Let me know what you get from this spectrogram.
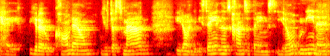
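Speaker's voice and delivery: usual speaking voice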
